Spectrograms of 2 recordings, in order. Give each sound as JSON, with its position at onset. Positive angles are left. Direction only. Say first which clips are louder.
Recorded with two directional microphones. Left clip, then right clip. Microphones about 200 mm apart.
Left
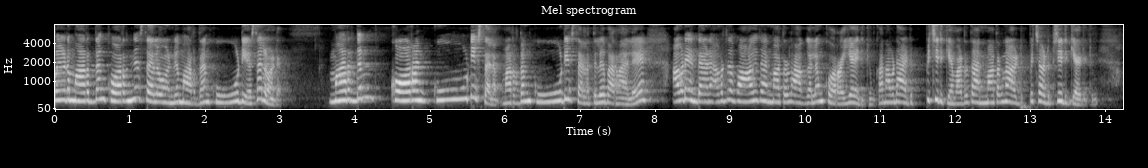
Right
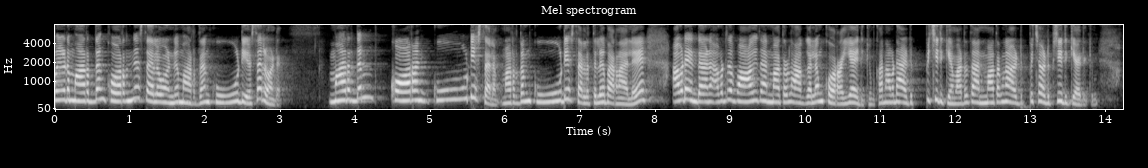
{"t": 0.0, "sound": "a woman's voice", "louder": "right 4 dB", "side_deg": -35}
